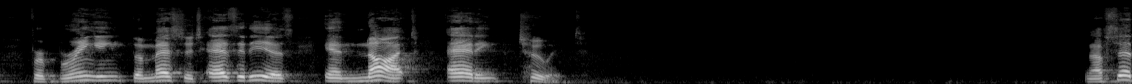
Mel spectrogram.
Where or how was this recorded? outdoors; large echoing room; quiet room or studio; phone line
large echoing room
